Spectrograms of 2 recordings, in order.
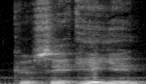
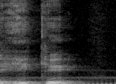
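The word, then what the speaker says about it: אהיה: Tu leur diras que c'est Eye, le nom qu'on prononce, on va prononcer Eke, qui m'a envoyé vers vous pour vous délivrer.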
